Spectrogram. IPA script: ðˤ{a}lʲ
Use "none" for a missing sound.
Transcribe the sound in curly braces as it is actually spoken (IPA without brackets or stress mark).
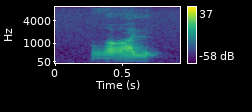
a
